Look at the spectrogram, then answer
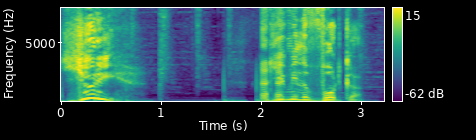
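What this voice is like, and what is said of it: Put-on Russian accent. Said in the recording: “She's supposed to have a Russian accent. ... Let me hear yours.”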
